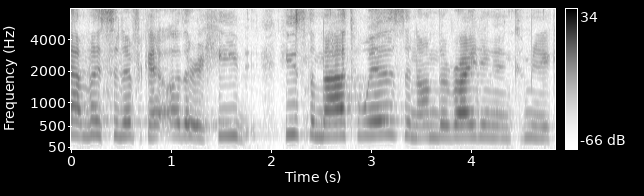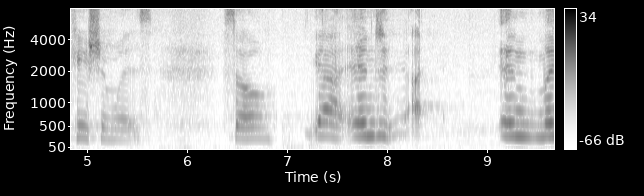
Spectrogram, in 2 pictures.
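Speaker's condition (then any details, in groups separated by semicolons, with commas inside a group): Cerebral palsy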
